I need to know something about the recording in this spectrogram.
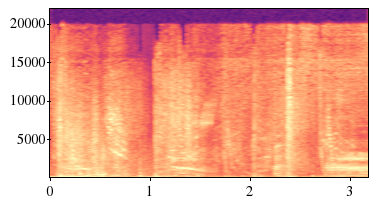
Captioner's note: gunshots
